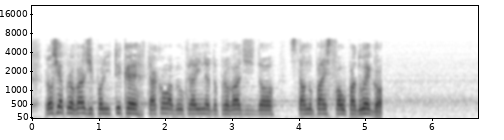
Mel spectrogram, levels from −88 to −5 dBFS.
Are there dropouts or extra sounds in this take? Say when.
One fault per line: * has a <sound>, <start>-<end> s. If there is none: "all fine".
all fine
